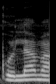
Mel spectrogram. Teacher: کلما آپ کے اوپر مد آ رہی ہے، مد جائز چھوٹی مد، 2 الف اس کی مقدار ہے اور اس کے ساتھ میں الف مد آ رہا ہے تو 3 الف اس کو کاؤنٹ کریں گے۔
